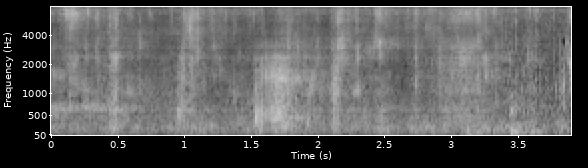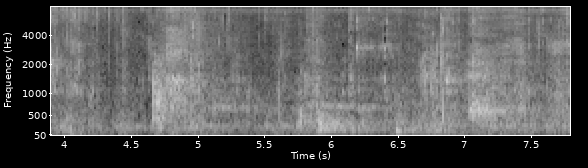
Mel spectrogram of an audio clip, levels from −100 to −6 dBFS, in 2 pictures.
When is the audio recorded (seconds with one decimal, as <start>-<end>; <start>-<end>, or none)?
3.4-7.8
